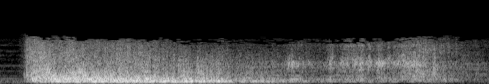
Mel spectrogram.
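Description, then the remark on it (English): A single heavy 88 mm artillery gun fires with a sudden, loud, deep boom, then a long rolling rumble that slowly fades over several seconds. No voices are heard. “See what it is, Sergeant? Yeah, it's an 88, all right.”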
